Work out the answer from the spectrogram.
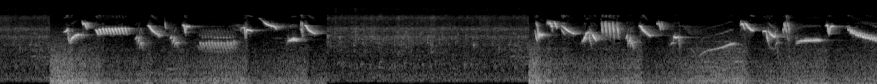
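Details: Blackthroat song for training canaries: a rapid high twittering phrase with buzzy notes, a pause of about two seconds, then a second phrase of slurred whistles, one rising sweep and sharp chips.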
